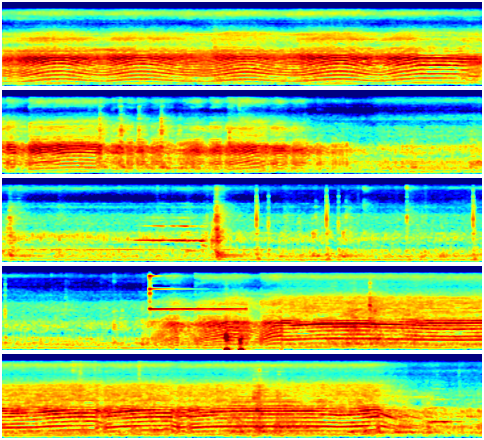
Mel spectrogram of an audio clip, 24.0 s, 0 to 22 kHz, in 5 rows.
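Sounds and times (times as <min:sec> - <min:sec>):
clicks: 0:16.4 - 0:16.9.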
